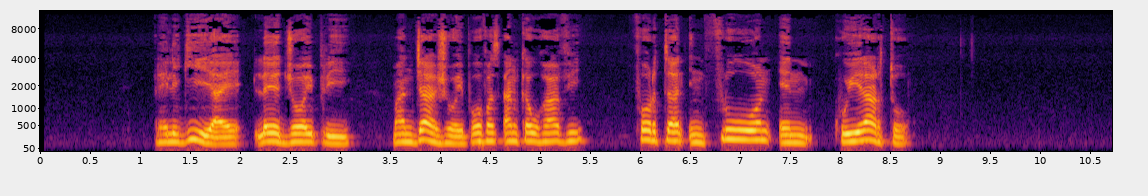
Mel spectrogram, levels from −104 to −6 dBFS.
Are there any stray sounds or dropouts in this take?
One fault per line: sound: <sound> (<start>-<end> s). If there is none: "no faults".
no faults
